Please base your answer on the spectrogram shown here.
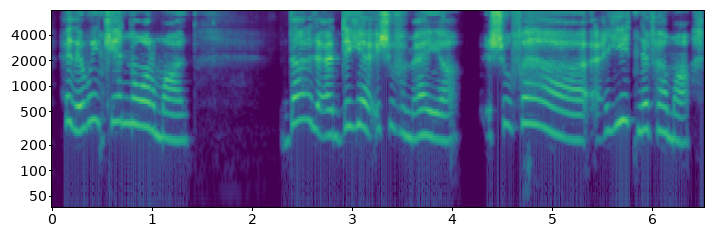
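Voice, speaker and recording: A woman with an Algerian Arabic accent narrating a first-person story in a soft, intimate way. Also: high-pitched, no room sound, studio quality.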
